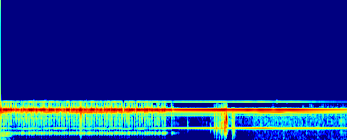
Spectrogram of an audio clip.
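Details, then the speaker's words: Vintage Siemens Milano telephone, mechanical ringer after repair with the belt tightened, rung with the hook switch held down: a bright, steady, high-pitched metallic ring for about a second and a half, then fading. Normal bell ring. "now that sounds a little more like an antique phone so I think we're well on our way to repairing this cell"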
